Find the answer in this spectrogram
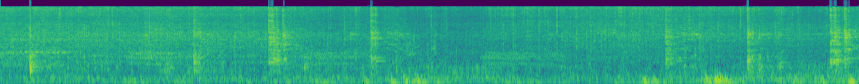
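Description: Chunks of barbecued pork frying in oil in a wok, sizzling steadily, while a metal spatula stirs them and scrapes and knocks against the pan about half a dozen times.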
